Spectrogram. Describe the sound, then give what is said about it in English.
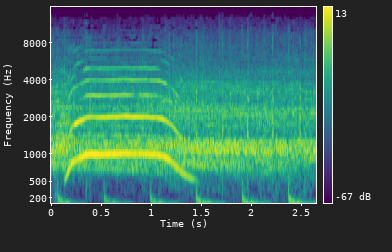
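A room full of people clapping and cheering loudly to vote on which of two show hosts is 'Mr. All I Do Is Win', with a rising whoop riding over the noise early on and steady, rhythmic low thumps underneath, no talking. “If you think Eddie is Mr. All I Do Is Win, clap your hands.”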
